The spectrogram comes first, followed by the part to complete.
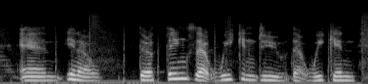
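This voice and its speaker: A woman's dark, mellow tone with fairly even intonation. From New Orleans. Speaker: city council candidate. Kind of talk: interview. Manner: halting.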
